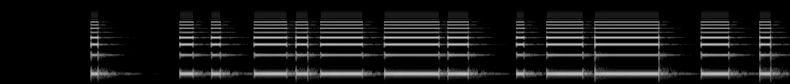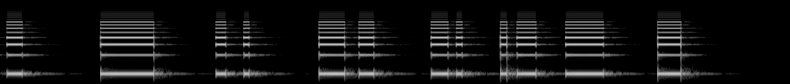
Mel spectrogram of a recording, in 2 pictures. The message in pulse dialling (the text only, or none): none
